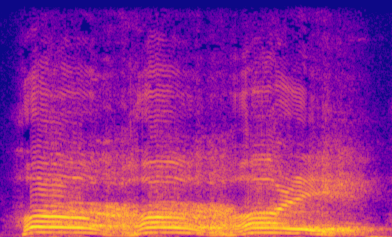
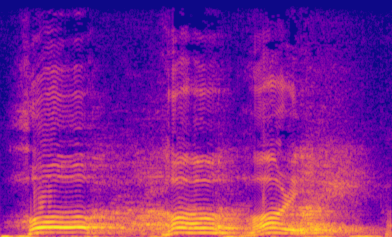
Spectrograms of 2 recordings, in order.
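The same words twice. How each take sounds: First: It is shouted loudly with energy. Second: It is said quietly, without a real shout.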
